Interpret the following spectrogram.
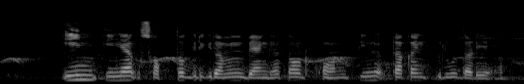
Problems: none marked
